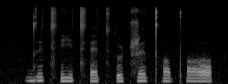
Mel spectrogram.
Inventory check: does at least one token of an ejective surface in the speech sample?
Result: yes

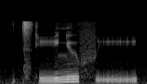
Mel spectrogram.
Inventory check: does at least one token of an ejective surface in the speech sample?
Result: yes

